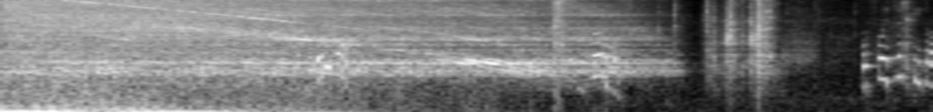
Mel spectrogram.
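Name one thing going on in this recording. A saw motor whirs and winds down.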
